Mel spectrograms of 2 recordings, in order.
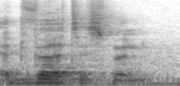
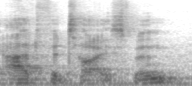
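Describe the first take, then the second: First: It is said with the traditional British pronunciation. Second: It is said with the American pronunciation. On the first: "older people tend to say advertisement" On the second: "So in America they say advertisement"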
